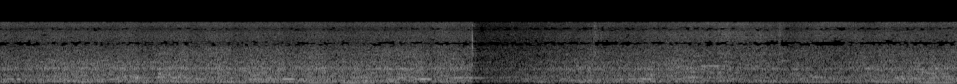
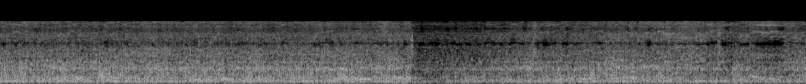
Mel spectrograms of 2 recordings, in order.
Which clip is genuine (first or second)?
first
